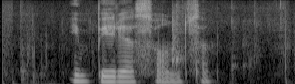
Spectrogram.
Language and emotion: Russian, sad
